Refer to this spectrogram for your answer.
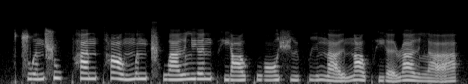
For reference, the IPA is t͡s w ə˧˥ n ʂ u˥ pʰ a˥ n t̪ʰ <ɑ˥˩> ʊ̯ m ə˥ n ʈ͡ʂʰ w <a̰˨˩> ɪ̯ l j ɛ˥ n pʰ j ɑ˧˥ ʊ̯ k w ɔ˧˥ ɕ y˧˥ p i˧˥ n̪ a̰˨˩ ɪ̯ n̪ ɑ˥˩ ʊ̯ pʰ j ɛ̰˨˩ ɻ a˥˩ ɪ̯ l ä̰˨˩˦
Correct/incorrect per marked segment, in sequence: correct, incorrect: a˧˥

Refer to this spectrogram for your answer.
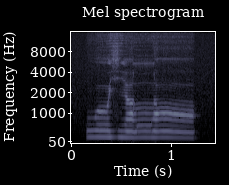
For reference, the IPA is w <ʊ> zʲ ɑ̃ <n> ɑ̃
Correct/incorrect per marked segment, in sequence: correct, incorrect: lː

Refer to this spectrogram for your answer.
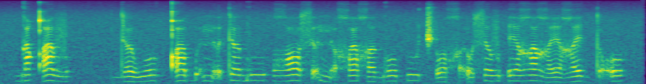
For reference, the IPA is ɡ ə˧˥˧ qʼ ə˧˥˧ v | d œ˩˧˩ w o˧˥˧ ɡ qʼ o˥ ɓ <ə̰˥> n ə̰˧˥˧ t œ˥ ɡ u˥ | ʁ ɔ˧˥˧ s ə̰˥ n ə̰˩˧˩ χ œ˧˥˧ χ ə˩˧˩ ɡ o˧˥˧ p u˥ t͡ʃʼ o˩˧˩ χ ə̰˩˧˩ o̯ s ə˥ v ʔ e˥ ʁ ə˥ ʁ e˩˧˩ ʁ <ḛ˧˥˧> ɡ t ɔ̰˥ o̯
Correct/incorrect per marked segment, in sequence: correct, incorrect: e˧˥˧

